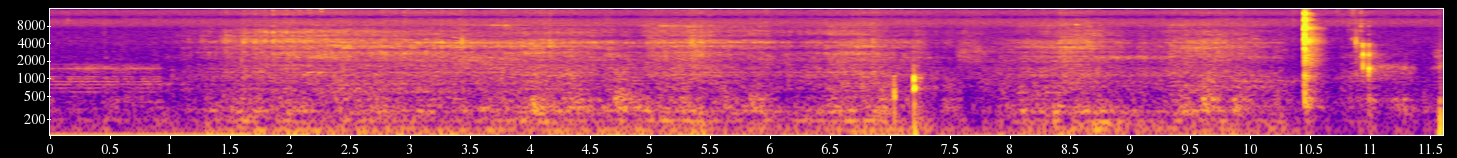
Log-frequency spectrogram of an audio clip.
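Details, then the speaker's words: New EFE Bulleid Booster model locomotive with only 5–10 minutes of running, at crawl speed: a low, steady motor buzz and slightly lumpy running, with a metallic squeak noted earlier. Rough low-speed running, cause unclear. "it's a bit lumpy. Bearing in mind this has only had about 5 10 minutes running so far."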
